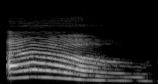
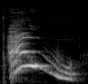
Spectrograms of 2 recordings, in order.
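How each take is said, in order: First: The voice is big and deep. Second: The voice is light and not very deep. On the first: The speaker calls it right. "Should we try that again?" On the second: The speaker calls it wrong. "that wasn't a very big, deep voice, was it?"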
